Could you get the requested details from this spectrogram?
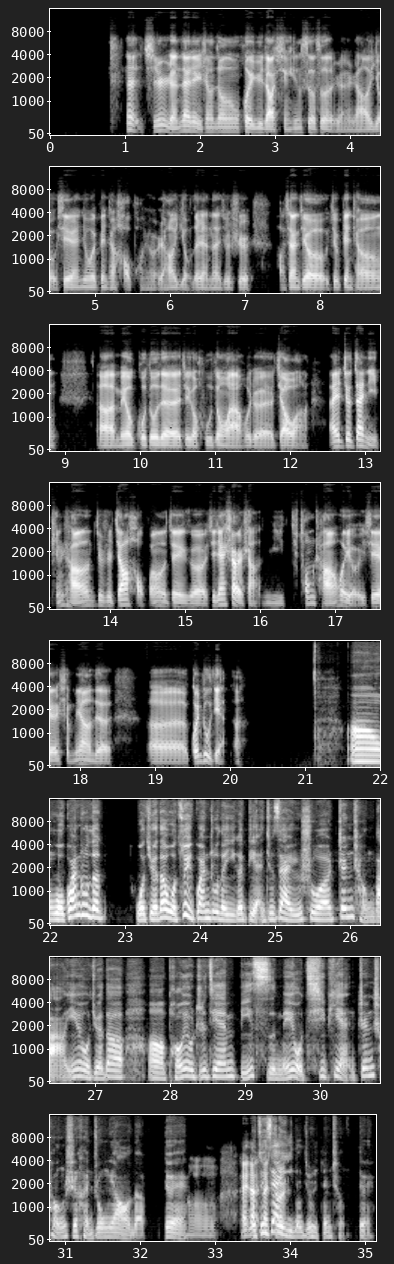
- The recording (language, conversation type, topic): Chinese, podcast, 你是怎么认识并结交到这位好朋友的？
- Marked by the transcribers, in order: lip smack; other background noise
